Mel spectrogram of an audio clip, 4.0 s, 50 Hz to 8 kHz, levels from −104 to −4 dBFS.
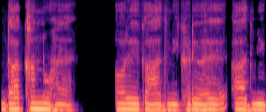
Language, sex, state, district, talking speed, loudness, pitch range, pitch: Marwari, male, Rajasthan, Churu, 135 wpm, -24 LUFS, 135-145 Hz, 140 Hz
